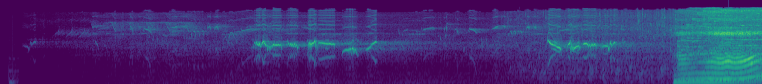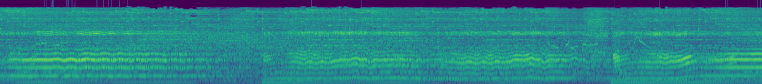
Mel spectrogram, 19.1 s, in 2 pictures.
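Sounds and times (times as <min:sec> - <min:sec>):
music: 0:08.4 - 0:19.0.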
